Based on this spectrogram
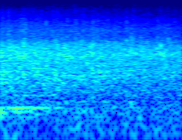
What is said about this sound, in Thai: แล้วก็ขอเสียงปรบมือหน่อยค่ะนะคะนะคะ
